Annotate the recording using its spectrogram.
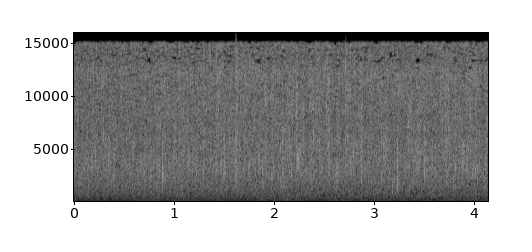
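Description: Heavy rain falling steadily, an even, unbroken wash of drops.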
